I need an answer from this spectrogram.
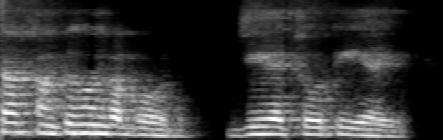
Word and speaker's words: ghoti: Well, how do you pronounce? Come on, quick. William Shakespeare proved this. Don't go for Google search. ये word मिलेगा ही नहीं. The star of words. Fish.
